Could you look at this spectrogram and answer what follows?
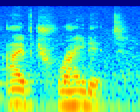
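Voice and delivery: usual speaking voice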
